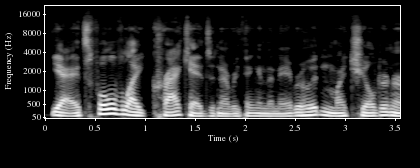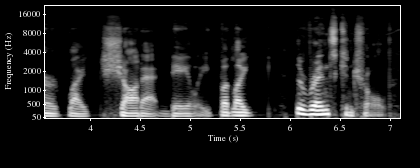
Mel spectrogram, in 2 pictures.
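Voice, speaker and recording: A man's voice: lowish voice, a little fast, no room sound, clean studio sound. A man co-hosting a podcast, talking animatedly and acting out voices in casual chat. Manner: animated, acts out voices in quotes. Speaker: podcast co-host.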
